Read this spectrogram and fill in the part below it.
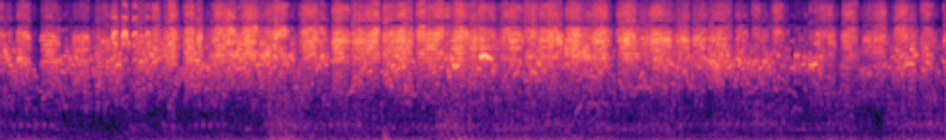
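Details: Aviary colony of budgerigars: continuous high, scratchy chirps and squeaky warbles from many birds, with a few soft low thumps.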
